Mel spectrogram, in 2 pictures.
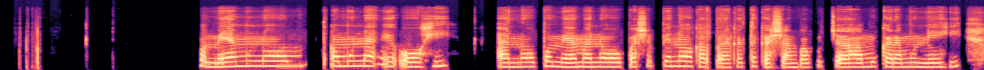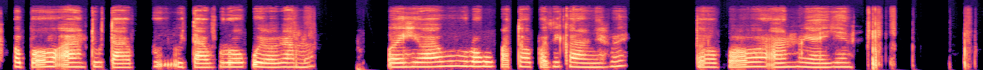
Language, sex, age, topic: Oshiwambo, female, 18-24, agriculture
